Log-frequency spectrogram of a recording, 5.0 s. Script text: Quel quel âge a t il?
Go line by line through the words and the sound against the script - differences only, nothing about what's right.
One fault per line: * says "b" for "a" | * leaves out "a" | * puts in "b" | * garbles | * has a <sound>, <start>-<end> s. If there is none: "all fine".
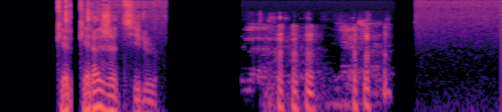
* has a laugh, 2.4-4.0 s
